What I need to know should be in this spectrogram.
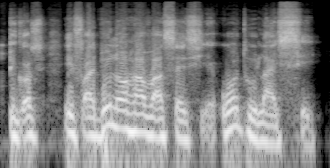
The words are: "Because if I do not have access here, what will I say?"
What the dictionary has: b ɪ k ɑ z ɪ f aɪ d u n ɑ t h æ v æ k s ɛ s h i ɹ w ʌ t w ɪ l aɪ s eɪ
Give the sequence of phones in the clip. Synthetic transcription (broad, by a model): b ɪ k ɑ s ɪ f aɪ d u n ɑ t h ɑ v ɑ s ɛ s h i w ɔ t w ɪ l aɪ s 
